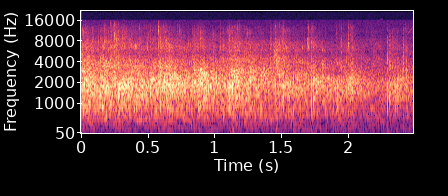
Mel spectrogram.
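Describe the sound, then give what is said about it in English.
A crowd claps steadily in a dense, continuous wash of applause, fairly loud and sustained throughout with no one speaking. “And give him a round of applause.”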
